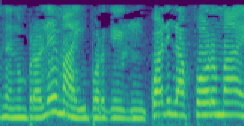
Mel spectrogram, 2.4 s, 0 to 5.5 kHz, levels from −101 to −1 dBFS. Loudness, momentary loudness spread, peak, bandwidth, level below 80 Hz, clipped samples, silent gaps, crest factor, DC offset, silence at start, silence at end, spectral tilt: -21 LUFS; 5 LU; -8 dBFS; 5 kHz; -52 dBFS; under 0.1%; none; 12 dB; under 0.1%; 0 s; 0 s; -7.5 dB/octave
